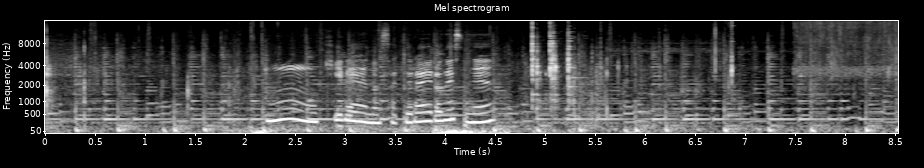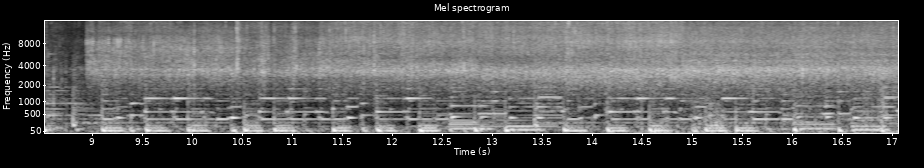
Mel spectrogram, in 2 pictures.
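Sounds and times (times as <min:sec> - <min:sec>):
background music: 0:00.0 - 0:17.0
food sizzling on a griddle: 0:07.5 - 0:17.0.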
